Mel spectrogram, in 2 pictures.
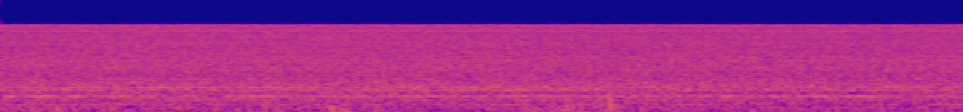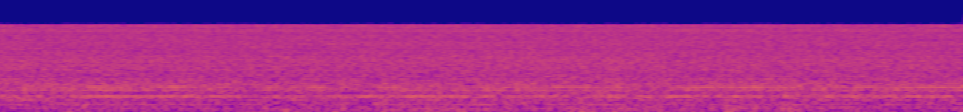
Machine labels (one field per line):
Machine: fan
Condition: normal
